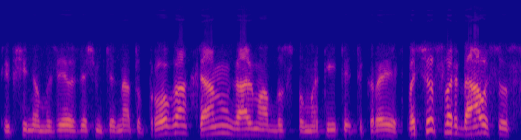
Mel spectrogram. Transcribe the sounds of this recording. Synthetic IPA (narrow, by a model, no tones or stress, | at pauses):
kɾʲɪpʲʃʲiːnʲoːmʊzʲeːjɛʊsd̪ʲɛʃʲɪmt̪ʲemʲæːt̪uproːɡɑt̪ʲɛnɡɑːlʲɪmɐbʊspɐmɐt̪ʲiːt̪ʲɪt̪ʲɪkɾɐɪpɐt͡ʃʲʊsʋɐɾʲbʲɛʊsʲʊs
